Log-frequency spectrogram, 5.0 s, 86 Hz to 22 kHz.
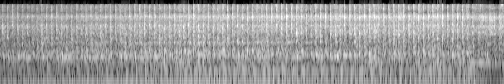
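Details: Freshly rebuilt 120 PS 4D34 diesel at idle just after first start: steady, even beat with no odd knocks or rattles; oil good, running-in for four days to a week planned.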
